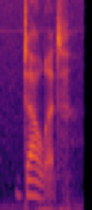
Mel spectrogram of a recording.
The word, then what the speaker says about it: Dalet: Dalet is pronounced like the D in door. Dalet.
